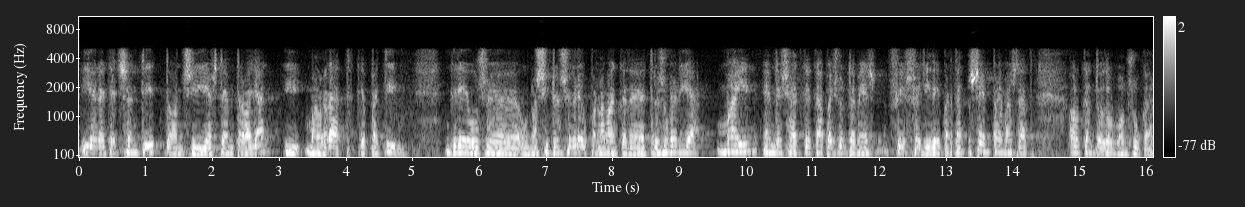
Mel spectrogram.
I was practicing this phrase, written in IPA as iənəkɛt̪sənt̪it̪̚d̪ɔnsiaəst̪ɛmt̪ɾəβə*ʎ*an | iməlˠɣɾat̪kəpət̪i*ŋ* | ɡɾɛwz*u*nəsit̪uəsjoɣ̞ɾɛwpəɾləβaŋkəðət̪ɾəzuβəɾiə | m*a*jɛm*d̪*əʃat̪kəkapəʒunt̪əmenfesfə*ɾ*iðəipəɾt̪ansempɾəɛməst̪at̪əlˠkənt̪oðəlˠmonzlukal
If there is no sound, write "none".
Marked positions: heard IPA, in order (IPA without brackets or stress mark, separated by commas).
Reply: ʎ, m, u, a, d̪, ʎ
